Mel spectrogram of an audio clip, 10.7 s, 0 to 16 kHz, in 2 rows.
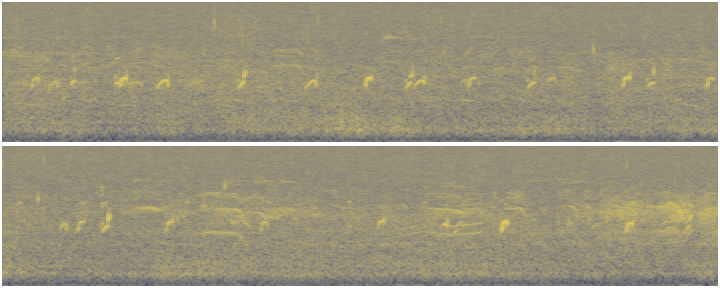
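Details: Juvenile pied avocet at the edge of the Suscinio marsh, Morbihan, on 23 June 2022 in summer: short, clipped notes repeated about every half second over a steady murmur of background noise.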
